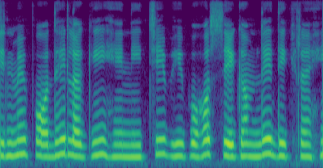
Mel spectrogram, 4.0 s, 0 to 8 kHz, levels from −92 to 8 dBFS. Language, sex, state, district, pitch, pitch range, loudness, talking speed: Hindi, female, Odisha, Khordha, 225 Hz, 215-245 Hz, -15 LUFS, 165 wpm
